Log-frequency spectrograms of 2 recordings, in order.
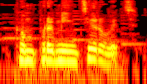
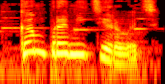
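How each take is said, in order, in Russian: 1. Произносится с лишним n перед t. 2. Произносится без n перед t.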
